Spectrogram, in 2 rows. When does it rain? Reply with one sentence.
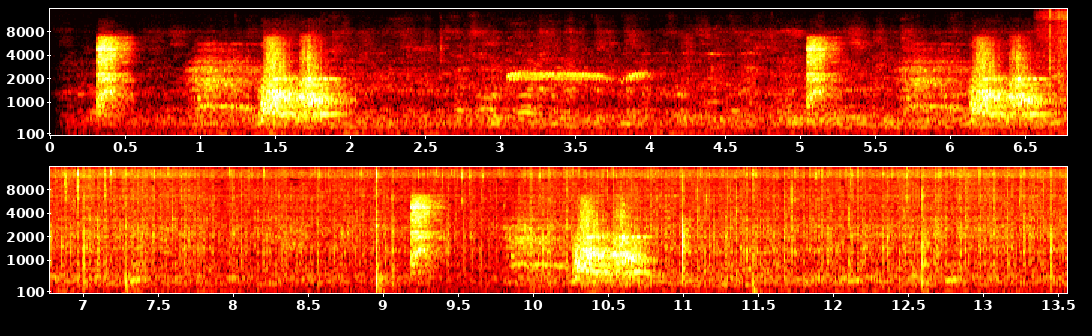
The rain can be heard from 6.6 to 13.5 s.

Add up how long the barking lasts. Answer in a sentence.
You can hear the barking for 5 seconds altogether.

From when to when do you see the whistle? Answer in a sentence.
The whistle can be heard from 3.0 to 4.0 s.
